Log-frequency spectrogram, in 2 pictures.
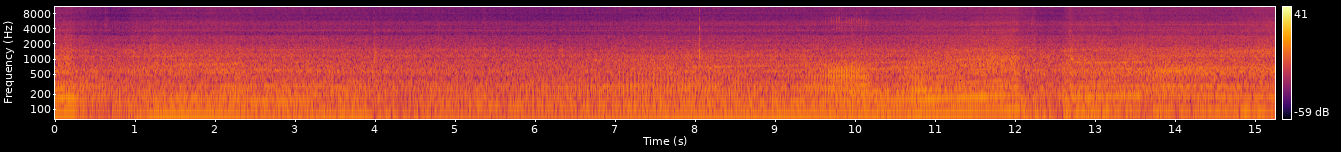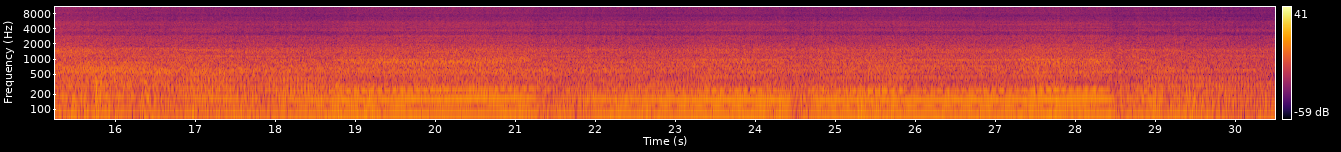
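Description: Sport motorcycle engine running under way at riding speed, with wind rush. Its pitch climbs as it accelerates about eight to twelve seconds in, breaks briefly as it changes gear, then holds fairly steady at cruise.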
